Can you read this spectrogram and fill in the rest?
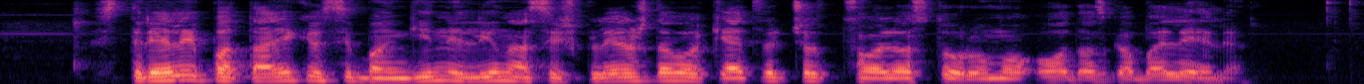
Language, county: Lithuanian, Panevėžys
